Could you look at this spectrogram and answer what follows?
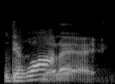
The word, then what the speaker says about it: Loire: I think it's Loire. I don't think it's Loire. But anyways. – How do you know? – Proceed. – Can you see it? – Yeah. – How do you spell it? – L-O-I-R-E. – Loire. – Loire. You mangle the English language, let alone French.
